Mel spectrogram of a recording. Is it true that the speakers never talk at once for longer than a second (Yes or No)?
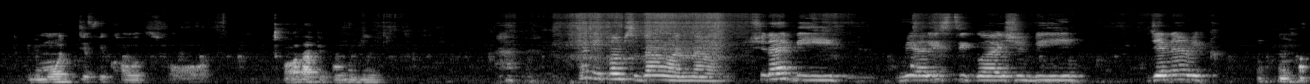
Yes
